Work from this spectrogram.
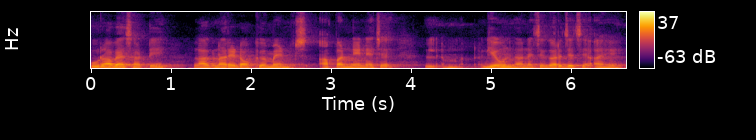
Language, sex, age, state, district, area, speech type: Marathi, male, 18-30, Maharashtra, Ratnagiri, rural, spontaneous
